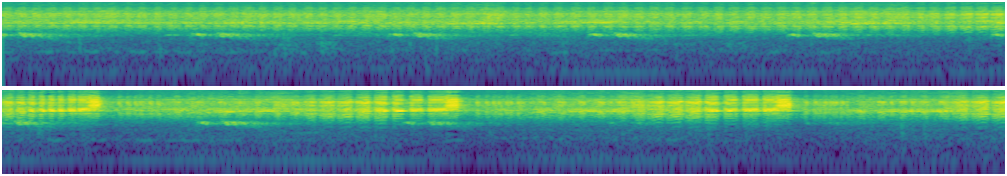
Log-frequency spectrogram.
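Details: Cicadas in the Western Ghats jungle of India during the monsoon fill the air with a dense, high buzzing that swells in waves, with a soft repeated note beneath.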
